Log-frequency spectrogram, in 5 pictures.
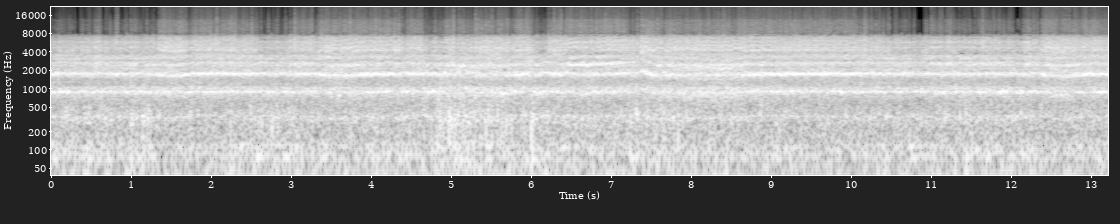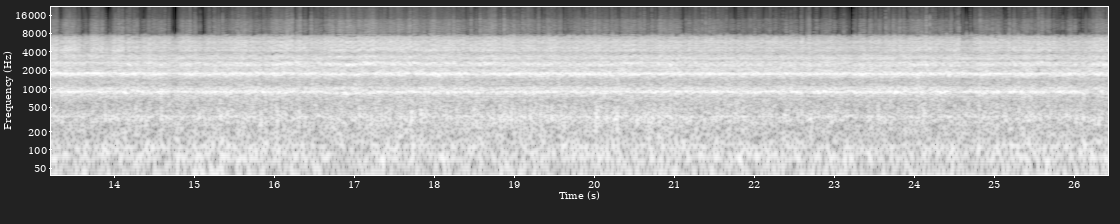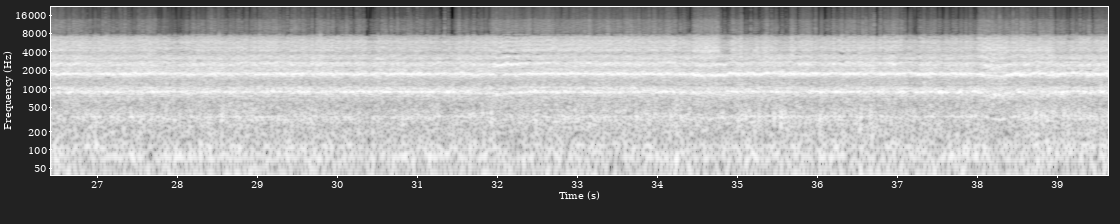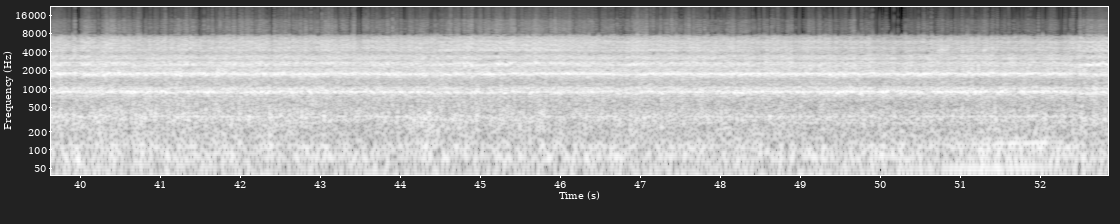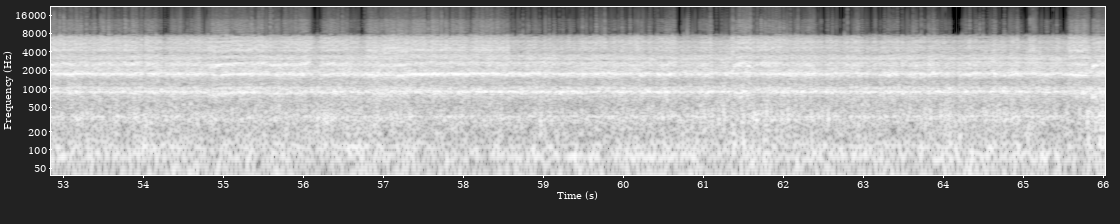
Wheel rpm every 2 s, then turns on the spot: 230, 230, 230, 230, 230, 230, 230, 230, 230, 230, 230, 230, 230, 230, 240, 230, 230, 230, 240, 230, 240, 230, 230, 230, 230, 230, 230, 230, 220, 230, 230, 230, 230.
none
